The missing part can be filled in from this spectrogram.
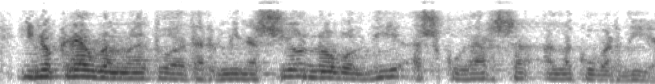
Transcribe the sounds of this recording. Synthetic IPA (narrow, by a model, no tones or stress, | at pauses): inokɾɛwkənat̪uaðət̪əɾminɐsjonoβɔlˠd̪iəskuðaɾsəənləkuβəɾðiɐ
